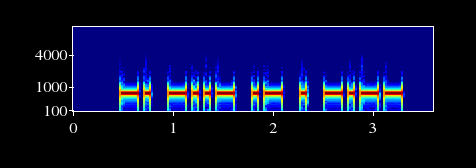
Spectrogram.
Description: Morse code, heard as a keyed tone, about 20 wpm, 700 Hz. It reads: NXAEY
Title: Code Groups - 5 Letters - 20wpm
